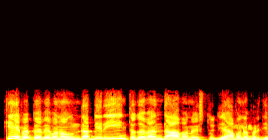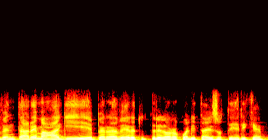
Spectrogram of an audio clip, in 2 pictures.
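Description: A man's voice: on the high side, steady tone, a little fast, darkish tone. A man hosting a casual interview chat in a joking, rambling, digressive way. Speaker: host. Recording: slightly dull audio with music behind. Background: music.

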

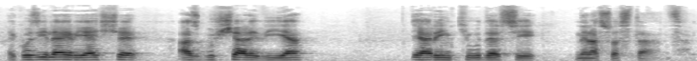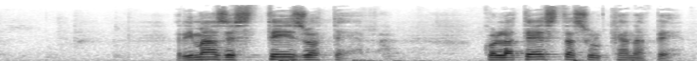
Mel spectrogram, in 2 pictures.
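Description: A man's voice: medium pitch, takes it slowly, long pauses, pushed and bright. A man teaching literature, reading passages from a novel aloud and stopping to comment on them, with hesitant fillers and repeats.

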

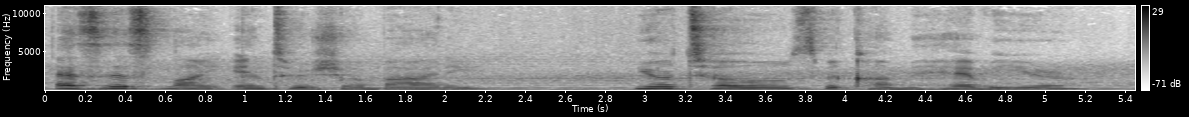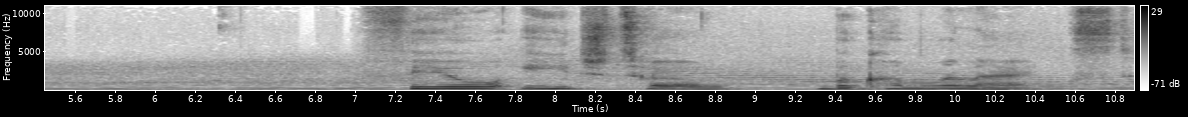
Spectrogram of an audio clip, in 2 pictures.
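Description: Slow, mellow woman narrating sleep-style guided relaxation. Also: medium pitch, soft background music. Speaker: podcast host and relaxation guide.

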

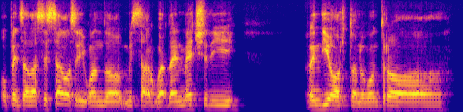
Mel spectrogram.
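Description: A man of average pitch chats informally as a podcast panelist. His delivery is wry and prone to exaggeration, and the sound is dull, like a lo-fi call. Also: little pitch movement, normal speed, a little mellow. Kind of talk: casual chat.

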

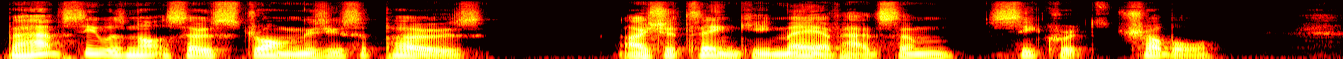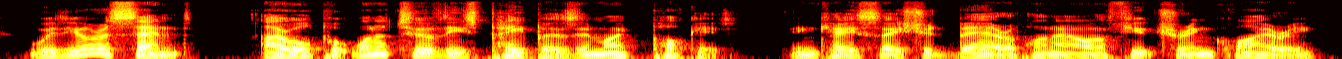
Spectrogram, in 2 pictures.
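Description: A man voicing a calm gentleman detective who speaks in a measured, courteous, quietly probing way. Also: fairly low pitch, no room sound, natural voice.

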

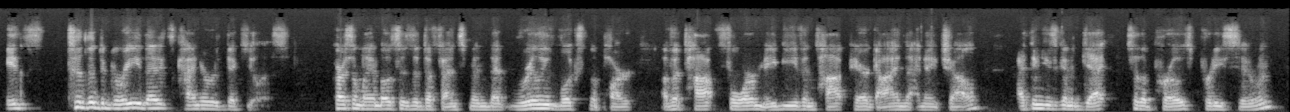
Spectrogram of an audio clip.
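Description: Husky man talking hockey scouting. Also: medium pitch, rough recording. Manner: animated, laughs often, chatty. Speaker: scouting guest. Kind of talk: podcast interview.

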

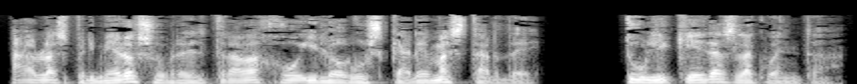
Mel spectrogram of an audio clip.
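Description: Stern father, calm and curt, low pitch, husky, dry, a man reading. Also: normal speed, dry recording. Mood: cool. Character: stern, cold older father, middle-aged man.

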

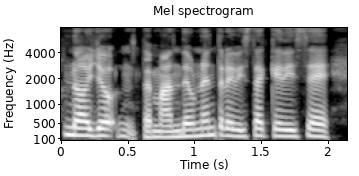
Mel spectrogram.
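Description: A woman's voice: on the low side, steady tone, clear, resonant tone, dry recording. Woman chiming in, dry sound. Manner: frequent agreeing backchannels, quick interjections. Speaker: co-host. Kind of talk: casual gossip chat.

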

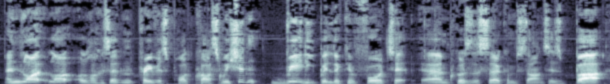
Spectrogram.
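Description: A man's voice: medium pitch, a little fast. A man from England hosting a casual podcast, chatty and upbeat, with frequent ums and fillers. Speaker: podcast host.

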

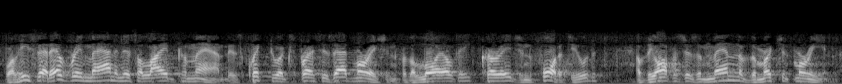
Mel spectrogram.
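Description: A man's voice: a little high, sing-song, quick pace. An actor playing a genial, breezy announcer friend with a hearty salesman's manner in 1940s radio comedy. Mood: earnest, persuasive. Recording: noisy tinny 1940s radio broadcast.

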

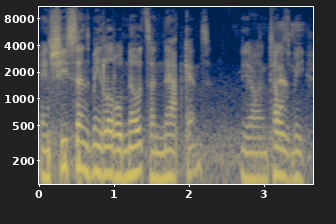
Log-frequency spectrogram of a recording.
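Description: A man with an ordinary mid-range voice hosts a casual interview. He asks his questions in halting bursts, often restarting partway through. A faint noise runs under the recording. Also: medium pitch, steady tone. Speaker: host.

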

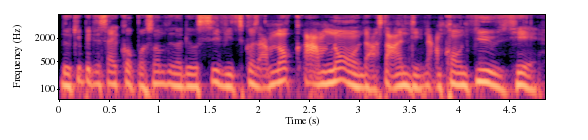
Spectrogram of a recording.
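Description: A man's voice: medium pitch, fast, no room sound, clean studio sound. Ranting young Nigerian man podcasting. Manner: animated, exasperated, talks straight to listeners. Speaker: podcast host. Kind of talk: solo podcast rant.

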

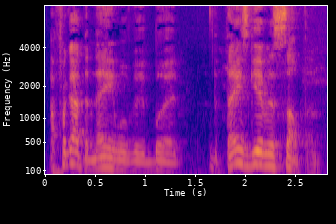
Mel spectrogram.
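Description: A man with a medium-pitched, expressive voice hosts a casual comedy podcast, talking fast. His delivery is laid-back and loose, full of frequent "uh" fillers.

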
